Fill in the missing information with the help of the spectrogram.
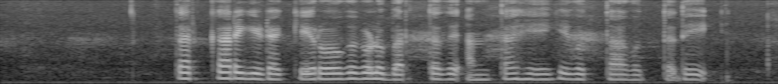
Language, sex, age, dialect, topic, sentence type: Kannada, female, 18-24, Coastal/Dakshin, agriculture, question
